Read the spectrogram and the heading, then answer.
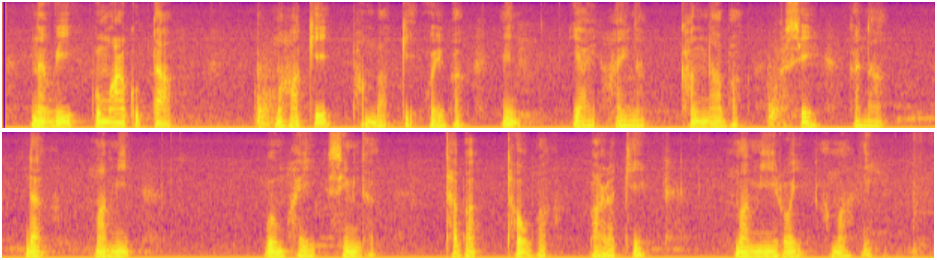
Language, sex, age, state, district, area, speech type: Manipuri, male, 18-30, Manipur, Chandel, rural, read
